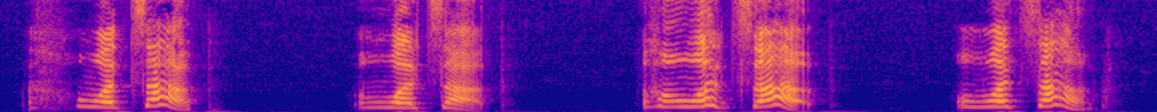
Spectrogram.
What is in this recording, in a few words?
What's Up Curious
